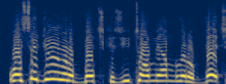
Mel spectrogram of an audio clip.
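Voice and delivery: high, fast, argumentative imitation; mock defensive retort. Trainer justifying his insult to trainee, mock defensive. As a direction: rattle it off as a childish comeback.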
